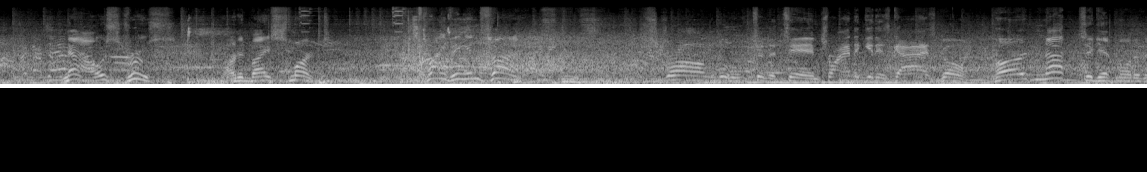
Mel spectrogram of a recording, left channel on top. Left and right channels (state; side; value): silent; right; digital silence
